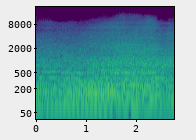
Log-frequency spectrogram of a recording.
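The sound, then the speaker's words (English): A steady, low rumble of car traffic outside, with engine hum and road noise holding at a constant level throughout and no voices. “Buster Lee turned off the TV and fell asleep staring at the lights of the passing cars outside.”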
